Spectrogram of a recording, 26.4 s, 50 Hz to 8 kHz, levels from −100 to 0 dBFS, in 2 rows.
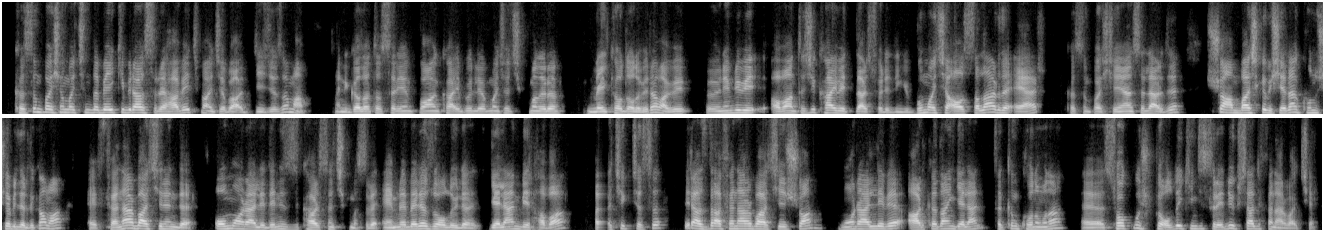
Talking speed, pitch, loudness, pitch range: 165 wpm, 155 Hz, -26 LUFS, 145-180 Hz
